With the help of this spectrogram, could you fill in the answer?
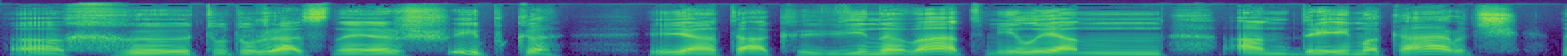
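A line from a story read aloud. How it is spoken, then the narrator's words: Young man mumbling. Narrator (Russian): начал мямлить молодой человек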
